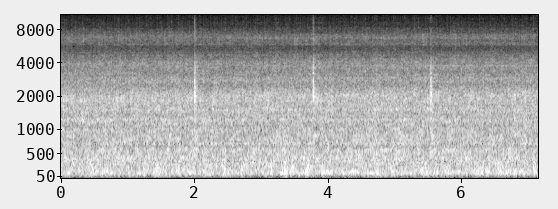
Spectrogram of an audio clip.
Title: Elgrand ticking noise.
